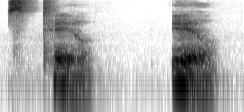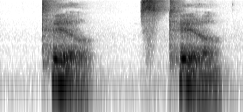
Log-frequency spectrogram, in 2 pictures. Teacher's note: a ponta da língua no L, no céu da boca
